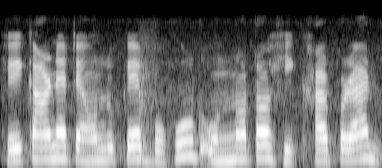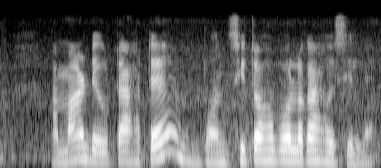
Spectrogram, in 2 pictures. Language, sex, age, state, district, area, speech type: Assamese, female, 45-60, Assam, Lakhimpur, rural, spontaneous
